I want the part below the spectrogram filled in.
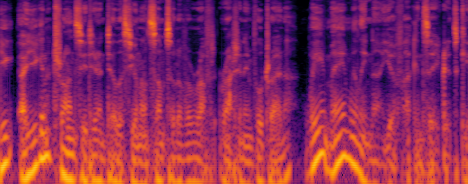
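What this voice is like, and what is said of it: Usual voice. Nothing is said of it.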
